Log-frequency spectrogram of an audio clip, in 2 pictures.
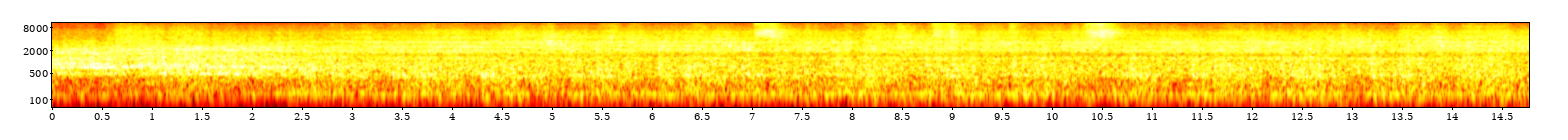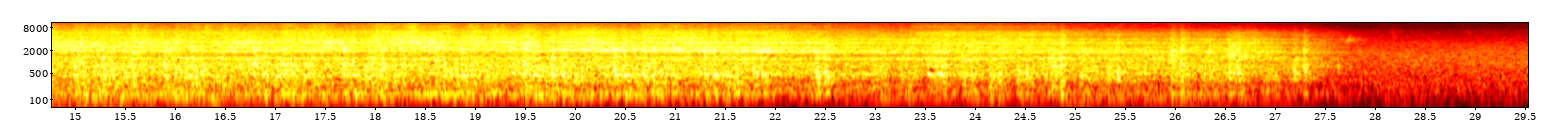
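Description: JR Freight EF66 electric locomotive and its train of container wagons passing close by, with a steady loud rumble and rattle of steel wheels on rail and a few sharp clicks. It is loudest as the locomotive goes by and cuts off abruptly near the end, leaving only faint background.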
